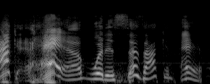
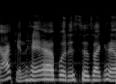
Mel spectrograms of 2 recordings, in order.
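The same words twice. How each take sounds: First: It is said boldly, with conviction. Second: It is said half-heartedly, without conviction.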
